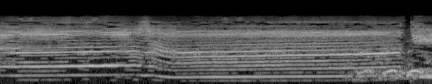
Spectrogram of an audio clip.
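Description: High-revving motorcycle engine held at a high, steady pitch, which dips about a second and a half in, then slowly climbs again until it cuts off suddenly.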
